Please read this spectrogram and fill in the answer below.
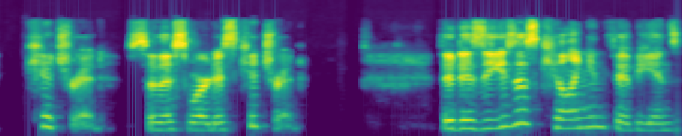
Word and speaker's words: chytrid: So if you guys didn't know, these help us pronounce it. So I looked at this, it looked like chytrid. So this word is chytrid.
